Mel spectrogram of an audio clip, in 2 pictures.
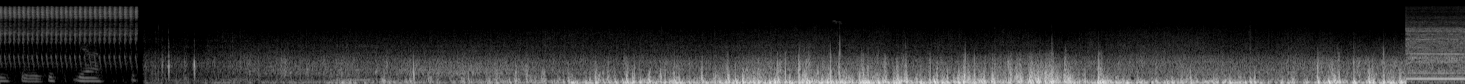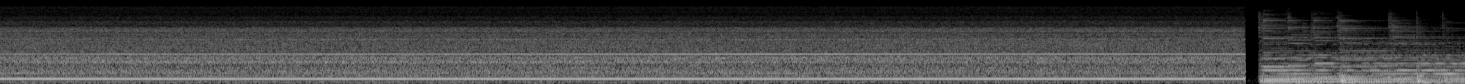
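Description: Colorado bee vac's vacuum motor running with a steady hum and a constant whine. Before it, a loud, crackling low rumble builds up over several seconds.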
